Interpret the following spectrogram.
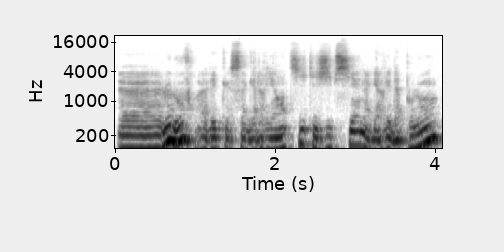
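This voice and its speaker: A French librarian presenting picks in a casual video, hesitant and full of filler pauses as he checks his notes. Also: lowish voice, lively intonation, dark tone. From France.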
